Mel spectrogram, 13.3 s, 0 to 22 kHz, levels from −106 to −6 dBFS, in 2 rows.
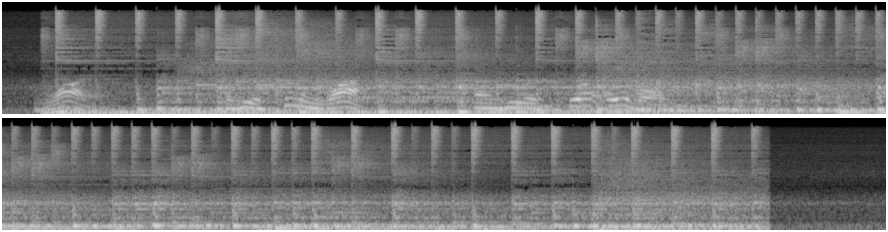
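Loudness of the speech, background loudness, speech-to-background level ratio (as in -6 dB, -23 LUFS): -35.5 LUFS, -32.0 LUFS, -3.5 dB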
